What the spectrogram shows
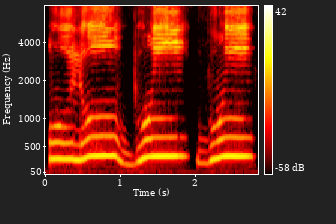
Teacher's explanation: آپ نے دمہ کو واضح کیا اور پھر نیزل ساؤنڈ ادا، کیونکہ ہر لیٹر کی ہم حرکت کو پورا ادا کریں گے جو اس پہ حرکہ ہے.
